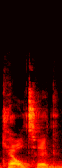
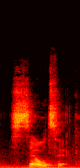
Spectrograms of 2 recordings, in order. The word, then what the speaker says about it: Celtic: would have been pronounced the british way with a hard c as in celtic or the american way with a soft c as in celtic i would have been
